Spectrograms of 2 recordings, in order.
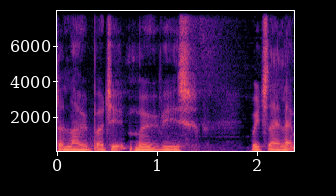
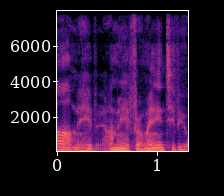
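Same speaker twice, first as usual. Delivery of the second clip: mock cheery, all-jovial, fast delivery; 3 semitones higher than usual. Recalling arriving for an interview, retelling a jovial greeting. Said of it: "all jovial and whatnot".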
